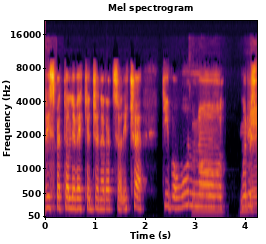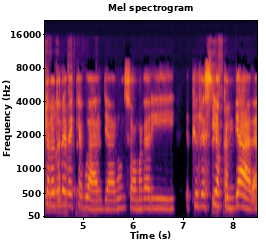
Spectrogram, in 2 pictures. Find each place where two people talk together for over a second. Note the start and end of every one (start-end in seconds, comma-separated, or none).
2.8-5.3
